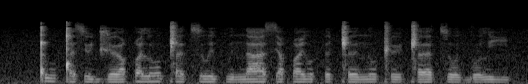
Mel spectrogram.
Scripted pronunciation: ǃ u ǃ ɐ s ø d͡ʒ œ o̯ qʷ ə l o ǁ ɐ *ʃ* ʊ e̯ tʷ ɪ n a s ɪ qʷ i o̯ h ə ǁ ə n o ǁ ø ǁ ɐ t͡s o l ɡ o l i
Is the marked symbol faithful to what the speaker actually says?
no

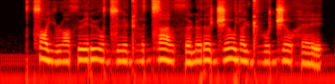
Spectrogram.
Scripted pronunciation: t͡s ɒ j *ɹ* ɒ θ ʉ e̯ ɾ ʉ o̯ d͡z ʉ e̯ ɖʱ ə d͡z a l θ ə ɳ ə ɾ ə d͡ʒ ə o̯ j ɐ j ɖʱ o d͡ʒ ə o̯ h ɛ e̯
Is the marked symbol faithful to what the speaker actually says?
yes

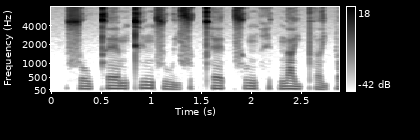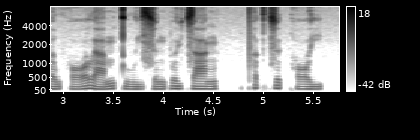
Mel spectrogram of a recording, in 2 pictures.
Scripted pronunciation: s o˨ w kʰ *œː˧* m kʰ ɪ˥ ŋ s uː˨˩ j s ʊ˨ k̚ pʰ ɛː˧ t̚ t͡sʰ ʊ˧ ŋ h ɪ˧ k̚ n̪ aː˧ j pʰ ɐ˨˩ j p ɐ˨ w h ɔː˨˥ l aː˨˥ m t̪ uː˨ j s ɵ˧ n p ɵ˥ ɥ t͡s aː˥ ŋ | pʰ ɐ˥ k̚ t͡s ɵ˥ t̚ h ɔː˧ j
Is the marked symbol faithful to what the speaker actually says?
no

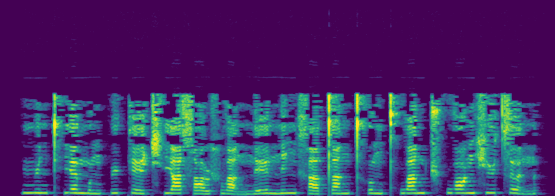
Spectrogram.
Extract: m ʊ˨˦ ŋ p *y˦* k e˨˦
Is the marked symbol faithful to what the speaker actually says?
yes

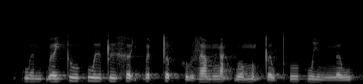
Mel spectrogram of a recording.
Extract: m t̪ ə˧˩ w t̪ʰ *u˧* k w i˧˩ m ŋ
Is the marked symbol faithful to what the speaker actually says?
yes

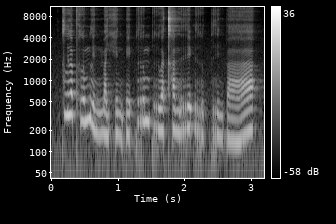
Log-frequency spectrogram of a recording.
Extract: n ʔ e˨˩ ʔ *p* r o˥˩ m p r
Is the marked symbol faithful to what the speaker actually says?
yes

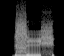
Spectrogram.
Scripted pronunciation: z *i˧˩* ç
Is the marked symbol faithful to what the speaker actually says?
yes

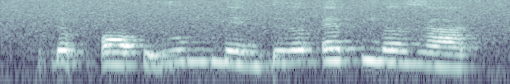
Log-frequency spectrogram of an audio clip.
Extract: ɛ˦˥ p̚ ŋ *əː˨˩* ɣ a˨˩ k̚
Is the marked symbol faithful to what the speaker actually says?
no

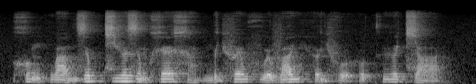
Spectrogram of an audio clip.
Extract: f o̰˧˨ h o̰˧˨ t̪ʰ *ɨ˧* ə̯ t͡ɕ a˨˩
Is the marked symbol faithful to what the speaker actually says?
yes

